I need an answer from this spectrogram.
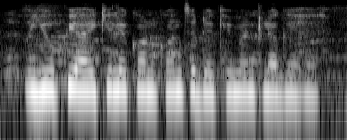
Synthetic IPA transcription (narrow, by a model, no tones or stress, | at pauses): juːpiaːikeliekɔnkɔːnseɖɔːkjumẽɳʈlɐɡeɦɛ̃ː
